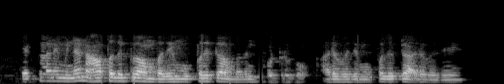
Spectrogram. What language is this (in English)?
Tamil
